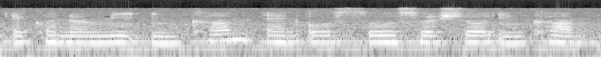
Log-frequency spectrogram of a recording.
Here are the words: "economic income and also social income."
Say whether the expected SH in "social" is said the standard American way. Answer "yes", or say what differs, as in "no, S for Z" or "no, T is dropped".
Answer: yes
